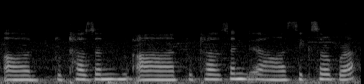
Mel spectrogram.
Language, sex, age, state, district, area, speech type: Assamese, female, 18-30, Assam, Kamrup Metropolitan, urban, spontaneous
